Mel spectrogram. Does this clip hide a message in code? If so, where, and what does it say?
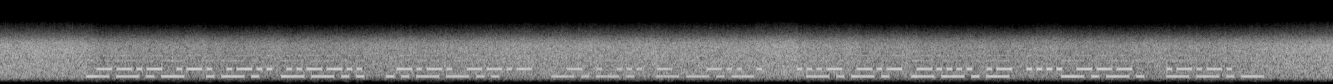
Yes: Morse code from 0.8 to 12.7 s, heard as two keyed tones, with heavy radio static. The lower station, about 16 wpm, 380 Hz: QRZ? CQ CQ CQ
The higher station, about 24 wpm, 730 Hz: QRL? CQ TEST DE VK6AHO <AR>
